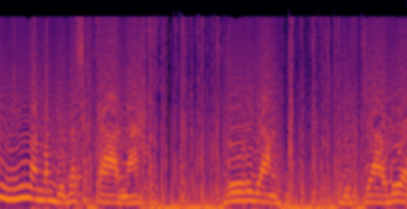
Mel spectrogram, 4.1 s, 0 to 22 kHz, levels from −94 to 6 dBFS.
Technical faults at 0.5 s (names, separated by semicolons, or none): stuck bit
